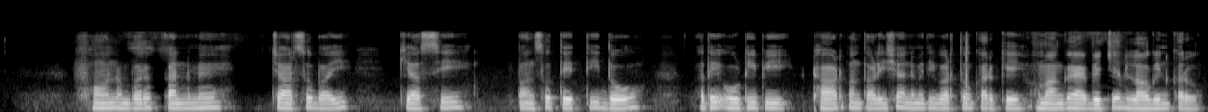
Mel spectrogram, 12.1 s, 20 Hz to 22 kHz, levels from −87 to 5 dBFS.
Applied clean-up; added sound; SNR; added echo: neural mask model Resemble Enhance denoiser.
